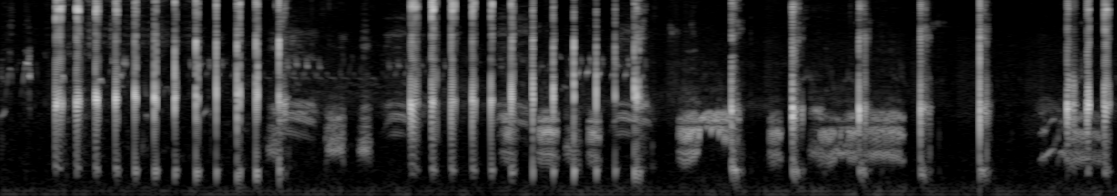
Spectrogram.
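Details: Partridge call at a cage where a female bird perches in surprise; fast rattling bursts of harsh chuck notes mixed with nasal, drawn-out cackles, over a low steady hum.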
